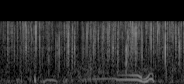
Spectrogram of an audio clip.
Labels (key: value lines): label: biophony, cascading saw
recorder: SoundTrap 600 or HydroMoth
